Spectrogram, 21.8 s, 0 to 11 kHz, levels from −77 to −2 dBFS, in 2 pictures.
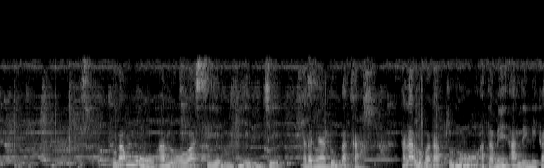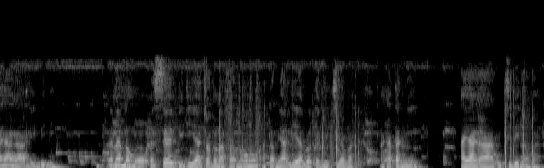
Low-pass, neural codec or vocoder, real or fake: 7.2 kHz; codec, 16 kHz, 8 kbps, FunCodec, trained on Chinese and English, 25 frames a second; fake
